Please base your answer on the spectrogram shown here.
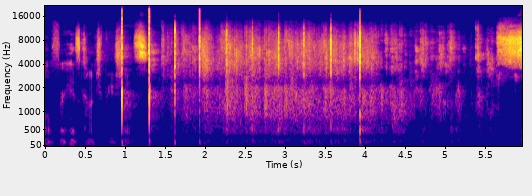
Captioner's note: applause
